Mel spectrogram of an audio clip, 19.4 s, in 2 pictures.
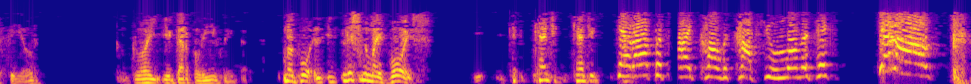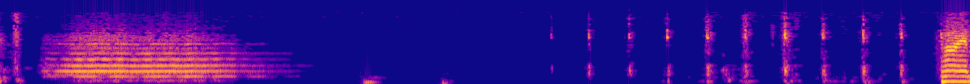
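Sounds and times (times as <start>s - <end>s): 
speech: 0.0s - 0.5s, 1.2s - 10.9s, 19.1s - 19.3s
clock ticking: 15.2s - 19.3s.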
